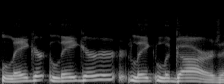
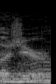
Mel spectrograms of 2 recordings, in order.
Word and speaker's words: lager: They're called Lagars, I think is how you pronounce it. Lager. Yeah, Lager. Yeah. Like lingerie.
